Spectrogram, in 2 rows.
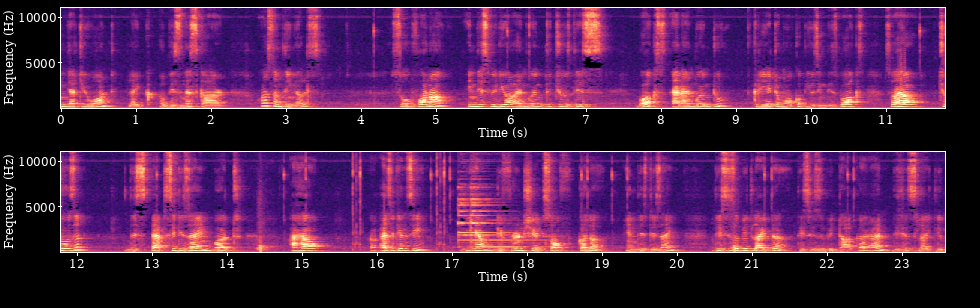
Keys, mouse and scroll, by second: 4.1-5.9 drag, 7.2 scroll up 1, 8.7-9.3 scroll down 1, 11.4-23.5 drag.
